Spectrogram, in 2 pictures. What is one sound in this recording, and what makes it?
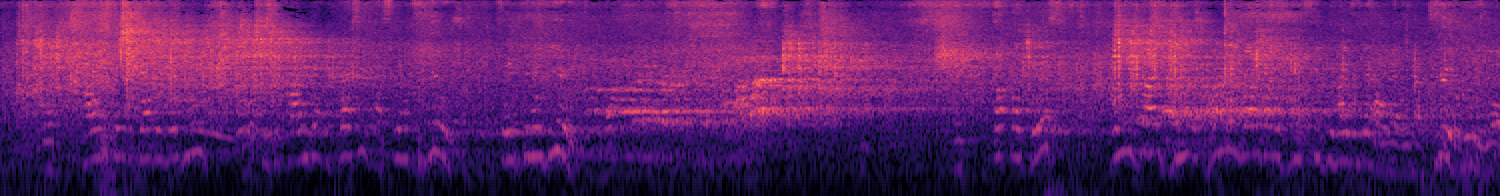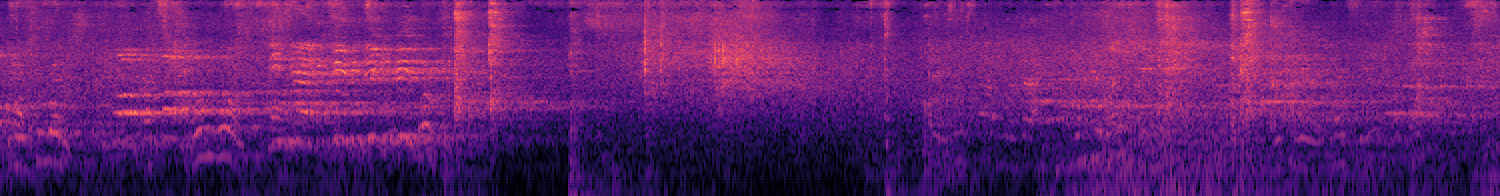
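Adult men call out to each other in a large echoing rink.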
